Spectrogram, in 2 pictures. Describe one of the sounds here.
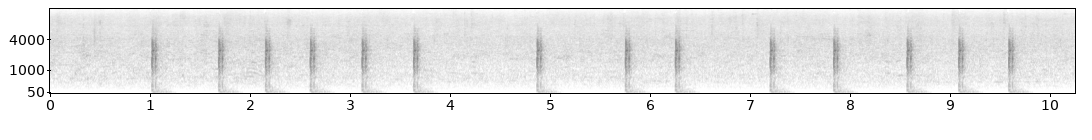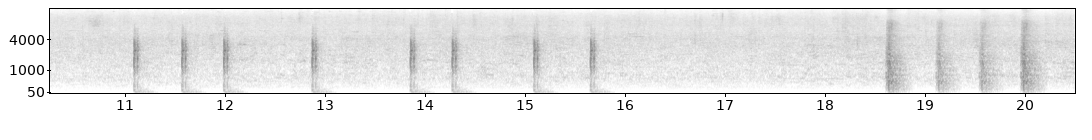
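Game menu selection clicks tick at a steady pace.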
